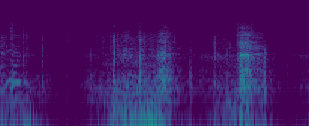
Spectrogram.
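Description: A runner's footsteps and rustling on a wet grassy trail, heard in two short stretches with light clicks, broken by two brief gaps of dead silence where the audio cuts.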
